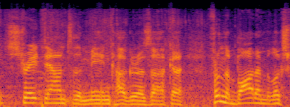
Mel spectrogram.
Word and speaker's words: Kagurazaka: right, let's go straight down to the main Kagurazaka. From the bottom, it looks really cool to look up. Oysters equals vibri vibrio. What is that? Kaguraka. Yeah, Am I saying it wrong? I think it's Kaguraka.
